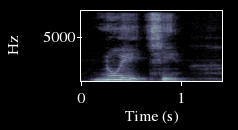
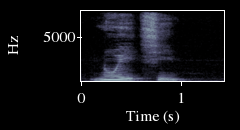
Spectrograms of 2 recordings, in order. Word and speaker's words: noite: And another general principle for Brazilian Portuguese is that the letter E at the end of the word is pronounced as I. So you're going to say tarde, noite.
